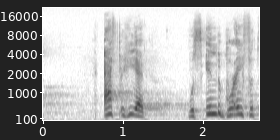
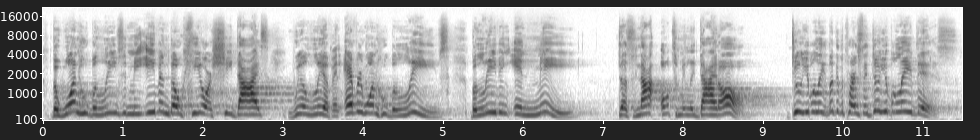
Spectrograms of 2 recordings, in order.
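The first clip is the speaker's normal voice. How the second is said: preaching at full force; 6 semitones higher, 6 dB louder than usual. Acted. Preacher reading Martha's plea to the congregation, full force. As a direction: proclaim each line to the room.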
